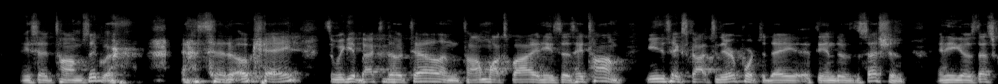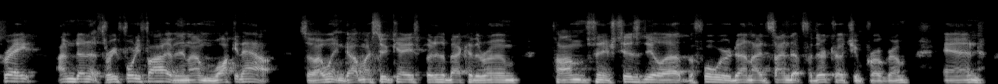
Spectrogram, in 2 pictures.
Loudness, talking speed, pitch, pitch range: -23 LUFS, 260 wpm, 105 Hz, 95-120 Hz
